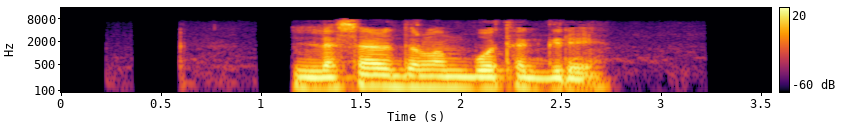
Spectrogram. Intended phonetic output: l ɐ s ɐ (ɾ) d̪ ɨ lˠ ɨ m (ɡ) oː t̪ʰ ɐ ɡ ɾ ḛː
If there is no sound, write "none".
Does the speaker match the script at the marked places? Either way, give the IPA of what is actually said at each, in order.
ɾ, b

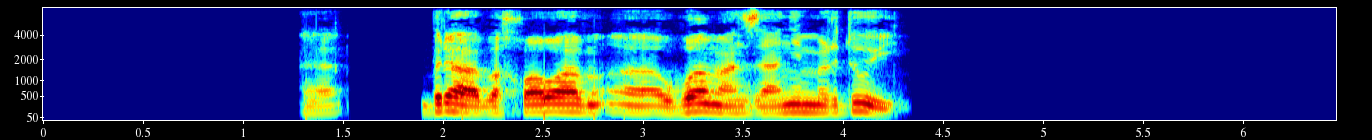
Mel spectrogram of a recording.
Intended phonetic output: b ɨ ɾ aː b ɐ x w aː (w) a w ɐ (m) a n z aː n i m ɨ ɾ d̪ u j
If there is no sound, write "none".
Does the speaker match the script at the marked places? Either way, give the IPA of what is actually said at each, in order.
w, m

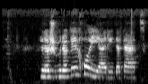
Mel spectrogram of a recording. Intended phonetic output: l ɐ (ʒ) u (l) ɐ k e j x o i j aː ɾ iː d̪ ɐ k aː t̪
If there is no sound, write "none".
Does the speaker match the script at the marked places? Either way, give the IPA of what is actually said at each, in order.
ʒ, ɾ

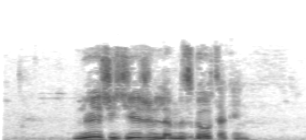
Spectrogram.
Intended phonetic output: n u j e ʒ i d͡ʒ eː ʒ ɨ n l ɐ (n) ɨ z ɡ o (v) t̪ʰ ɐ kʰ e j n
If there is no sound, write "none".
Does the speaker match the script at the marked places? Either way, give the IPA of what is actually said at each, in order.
m, w

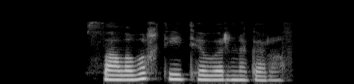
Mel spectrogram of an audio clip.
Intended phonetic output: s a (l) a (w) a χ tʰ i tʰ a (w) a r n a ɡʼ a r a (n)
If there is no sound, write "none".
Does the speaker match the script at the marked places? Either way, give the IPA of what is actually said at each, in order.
l, w, w, none

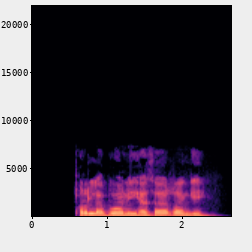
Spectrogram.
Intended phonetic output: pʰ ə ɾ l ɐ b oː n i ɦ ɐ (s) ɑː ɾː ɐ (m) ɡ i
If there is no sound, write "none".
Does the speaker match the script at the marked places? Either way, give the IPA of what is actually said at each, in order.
z, ŋ

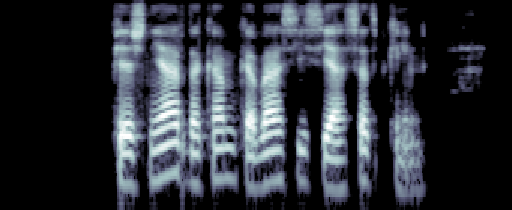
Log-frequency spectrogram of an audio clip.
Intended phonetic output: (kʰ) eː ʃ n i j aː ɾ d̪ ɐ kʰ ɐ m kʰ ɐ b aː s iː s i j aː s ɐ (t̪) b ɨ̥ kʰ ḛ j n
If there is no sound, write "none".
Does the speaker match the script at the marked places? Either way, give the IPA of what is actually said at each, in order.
pʰ, t̪

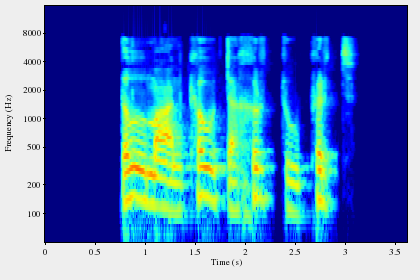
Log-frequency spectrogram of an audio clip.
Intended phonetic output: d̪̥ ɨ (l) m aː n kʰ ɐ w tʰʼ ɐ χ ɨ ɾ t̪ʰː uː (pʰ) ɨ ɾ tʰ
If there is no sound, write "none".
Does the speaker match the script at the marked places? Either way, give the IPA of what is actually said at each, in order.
l, pʰ

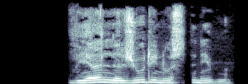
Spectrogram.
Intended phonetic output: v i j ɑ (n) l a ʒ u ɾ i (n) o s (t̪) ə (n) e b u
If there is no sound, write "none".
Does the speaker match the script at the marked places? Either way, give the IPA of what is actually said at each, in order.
n, n, t̪, n

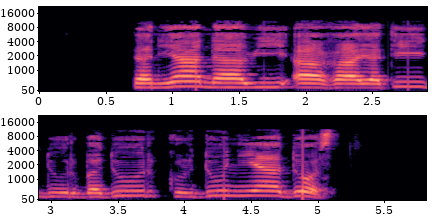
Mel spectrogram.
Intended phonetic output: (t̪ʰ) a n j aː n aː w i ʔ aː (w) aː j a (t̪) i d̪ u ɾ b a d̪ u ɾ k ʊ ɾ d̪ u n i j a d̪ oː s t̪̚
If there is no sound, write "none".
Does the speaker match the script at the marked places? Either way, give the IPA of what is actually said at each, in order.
t̪, ɣ, t̪

